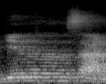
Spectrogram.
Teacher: Menyamarkan bunyi nun sukun ketemu dengan sin. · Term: ikhfa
